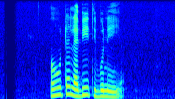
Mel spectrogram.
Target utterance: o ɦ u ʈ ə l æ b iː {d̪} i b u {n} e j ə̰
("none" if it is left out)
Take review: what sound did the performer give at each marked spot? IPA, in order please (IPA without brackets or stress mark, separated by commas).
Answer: t̪, n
